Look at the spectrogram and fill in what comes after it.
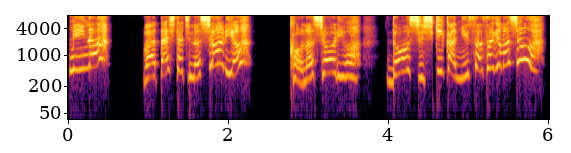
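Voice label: WIN, Japanese, Voice; GF Alarm; M1891Mod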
